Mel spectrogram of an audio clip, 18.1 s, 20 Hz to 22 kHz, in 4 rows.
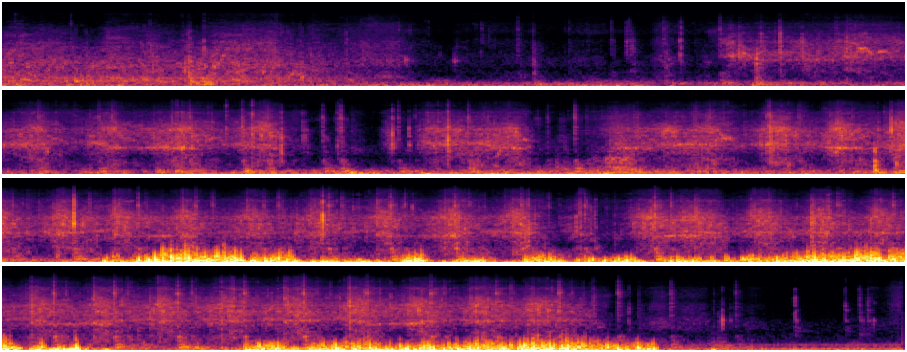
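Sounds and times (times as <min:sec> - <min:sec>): water splashing against hull: 0:00.0 - 0:17.3
wind on microphone: 0:03.8 - 0:18.0.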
